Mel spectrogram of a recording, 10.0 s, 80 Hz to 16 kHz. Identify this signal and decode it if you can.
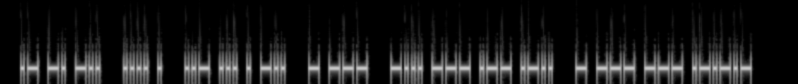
Morse code, heard as a keyed tone, about 28 wpm, 700 Hz. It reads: AND HE USED TO BOWL TOO.
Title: Sentences from Top 1200 Words 28wpm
